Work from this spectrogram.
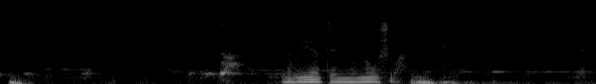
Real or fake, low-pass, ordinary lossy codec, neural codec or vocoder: fake; none; none; codec, 16 kHz, 0.5 kbps, FunCodec, trained on Chinese and English, 25 frames a second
